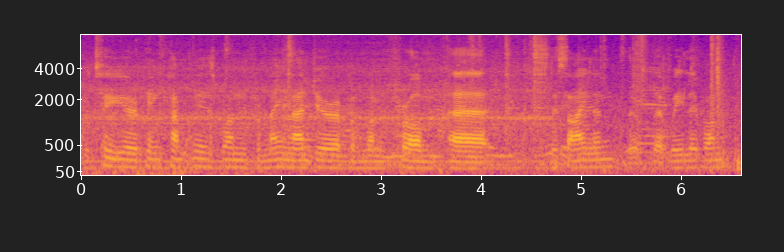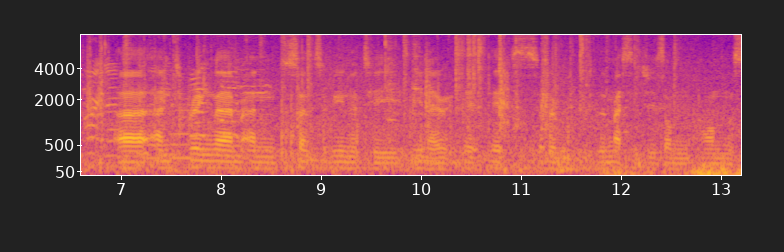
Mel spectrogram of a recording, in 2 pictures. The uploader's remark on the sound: Get out in the field at Inside Out Festival in Dorset, UK. The 10-day festival that takes place in rural and urban areas in the south of England every two years.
